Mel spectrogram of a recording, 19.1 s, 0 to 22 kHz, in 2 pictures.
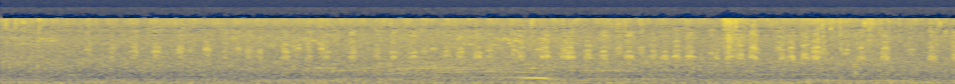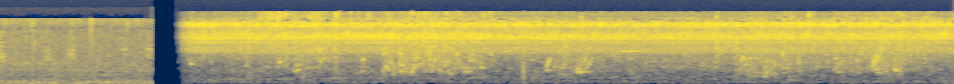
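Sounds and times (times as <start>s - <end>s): ducks quacking: 1.0s - 11.0s.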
